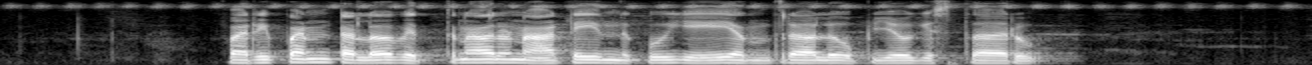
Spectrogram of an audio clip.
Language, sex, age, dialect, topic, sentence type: Telugu, male, 18-24, Utterandhra, agriculture, question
